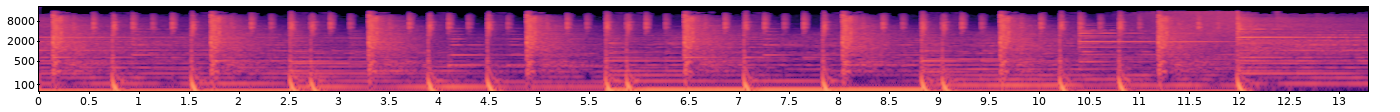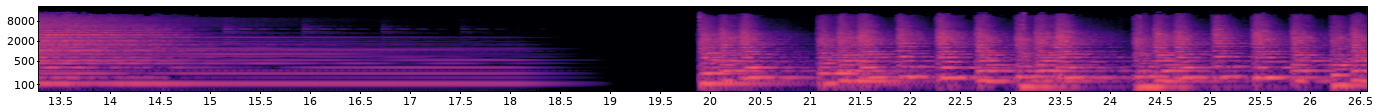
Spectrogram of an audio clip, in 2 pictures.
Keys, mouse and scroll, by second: 4.2 right click, 5.4 click, 5.9 right click, 6.6 click, 17.4 right click, 18.4 click.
